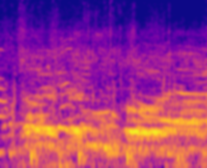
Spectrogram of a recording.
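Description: Football supporters' group chanting together in unison, with steady low thumps keeping a beat under the chant.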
